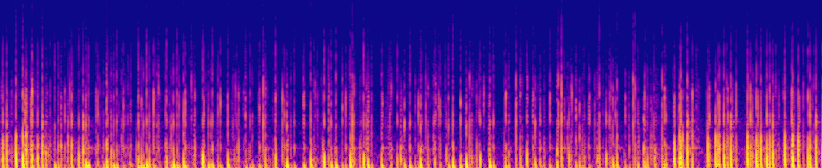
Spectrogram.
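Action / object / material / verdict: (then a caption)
tap / inflated synthetic leather football / synthetic leather / none. A hollow, inflated synthetic leather soccer ball is held in both hands while fingertips tap and scratch its panels. A dense, rapid stream of dull, low thumps and short scratchy rubs continues steadily, each tap dying away almost instantly with a hollow, drum-like body.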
